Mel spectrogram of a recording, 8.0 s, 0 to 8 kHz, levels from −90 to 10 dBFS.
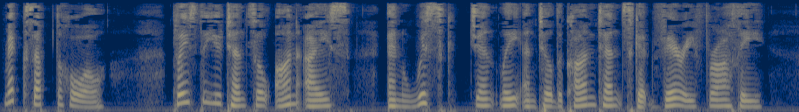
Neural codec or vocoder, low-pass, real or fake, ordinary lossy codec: none; 7.2 kHz; real; MP3, 32 kbps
